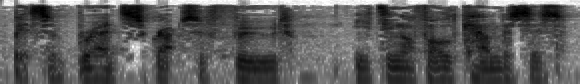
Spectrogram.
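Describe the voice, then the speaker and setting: A man's voice: on the low side, monotone, moderate pace, fairly bright tone, breathy edge. An actor playing a weary, plain-spoken man in a radio drama, talking in terse, matter-of-fact fragments. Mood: sombre recollection. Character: weary, plain-spoken former companion of a doomed painter. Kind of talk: naturalistic radio drama acting. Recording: muffled recording with faint background noise.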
